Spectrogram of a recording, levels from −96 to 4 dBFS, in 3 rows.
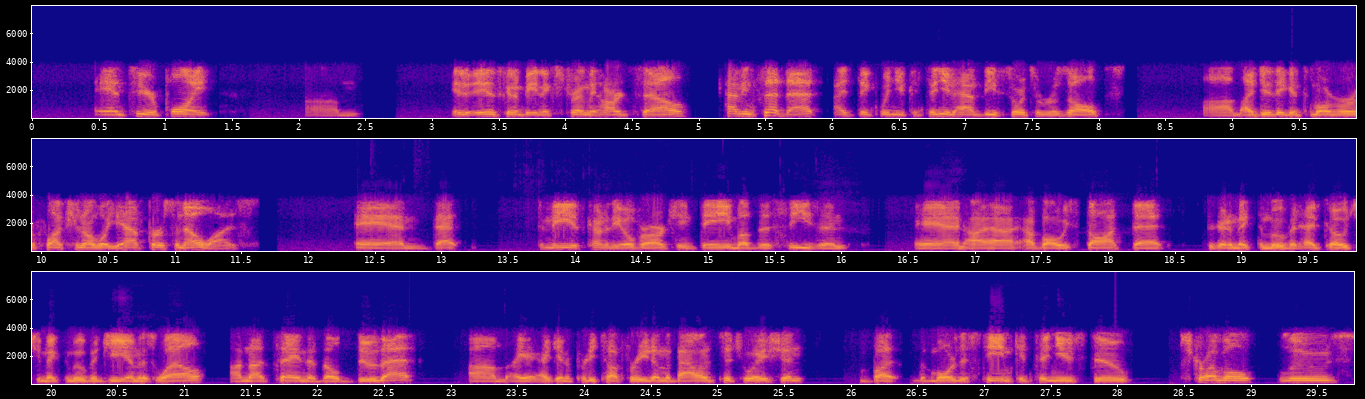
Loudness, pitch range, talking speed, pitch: -22 LUFS, 115-130 Hz, 215 wpm, 125 Hz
